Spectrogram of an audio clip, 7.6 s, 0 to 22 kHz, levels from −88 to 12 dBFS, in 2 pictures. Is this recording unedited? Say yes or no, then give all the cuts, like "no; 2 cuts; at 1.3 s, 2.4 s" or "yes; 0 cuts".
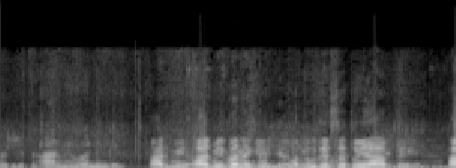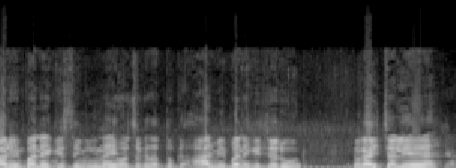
yes; 0 cuts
